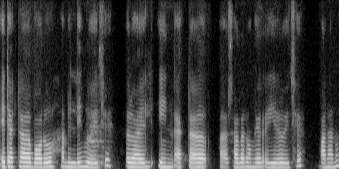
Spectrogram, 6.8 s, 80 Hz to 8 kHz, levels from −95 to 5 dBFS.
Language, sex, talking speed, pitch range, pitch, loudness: Bengali, female, 125 wpm, 200-210 Hz, 200 Hz, -17 LUFS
